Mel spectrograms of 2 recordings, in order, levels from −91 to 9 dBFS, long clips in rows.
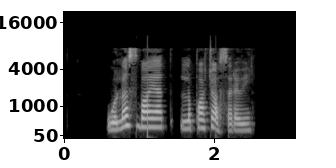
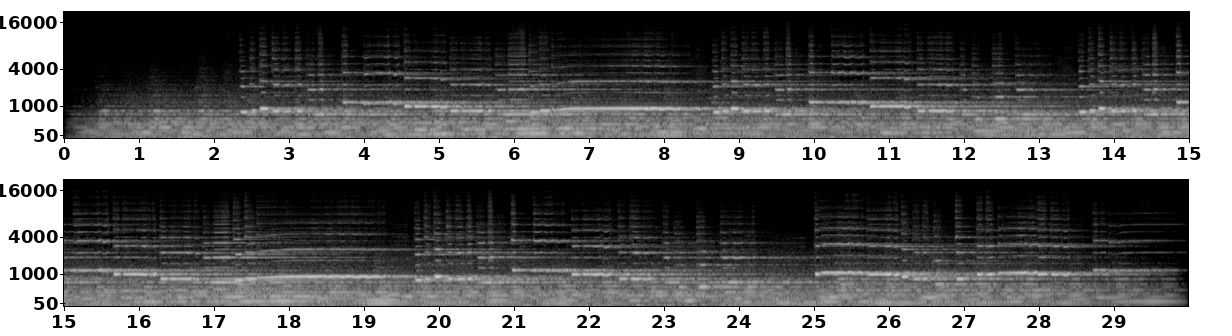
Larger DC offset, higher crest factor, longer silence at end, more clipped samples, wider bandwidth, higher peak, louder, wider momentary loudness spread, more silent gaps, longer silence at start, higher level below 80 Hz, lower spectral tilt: neither; about the same, 18 dB vs 16 dB; first, 0.55 s vs 0.15 s; neither; about the same, 11 kHz vs 11.5 kHz; about the same, -8 dBFS vs -8 dBFS; about the same, -24 LUFS vs -25 LUFS; about the same, 11 LU vs 12 LU; first, 1.47-1.55 s vs none; first, 0.6 s vs 0.25 s; second, -66 dBFS vs -42 dBFS; second, -2.5 dB/octave vs -6.5 dB/octave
